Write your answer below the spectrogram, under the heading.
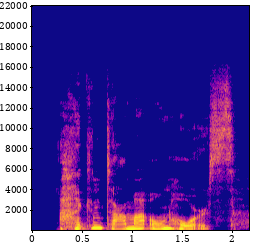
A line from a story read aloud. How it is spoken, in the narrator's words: laughed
